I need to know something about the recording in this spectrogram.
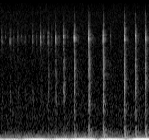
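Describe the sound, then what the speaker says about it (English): Computer keyboard keys are pressed as Shift is held and the arrow keys are tapped repeatedly, a string of crisp, fairly close clicks at an uneven pace with no talking. "hold down Shift and then try your left and right arrow keys"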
